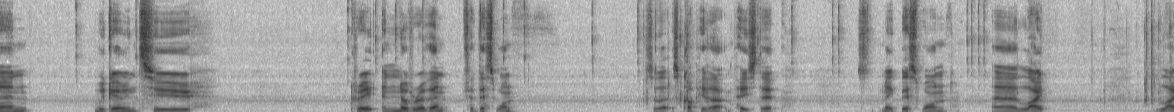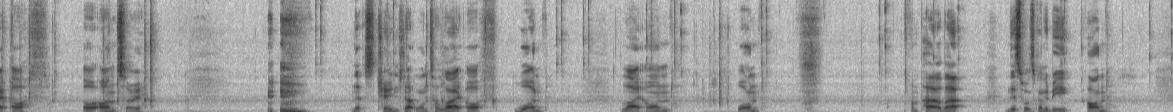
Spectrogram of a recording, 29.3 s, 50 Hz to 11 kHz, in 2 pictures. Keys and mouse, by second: 4.7 click, 6.3 right click, 7.4 click, 8.4 ctrl+c, 8.8 ctrl+v, 9.5 click, 10.5 click, 14.2-16.0 typing, 16.6 Return, 18.6 click, 20.1 space, 20.8 1, 21.7 click, 23.5 space, 23.7 1, 24.2 click, 26.3 right click, 28.0 click, 29.1 right click.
